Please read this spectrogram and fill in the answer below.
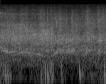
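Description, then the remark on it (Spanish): A church audience claps steadily for God during a sermon, in a dense, continuous wash of applause, with scattered voices calling out beneath it, filling the whole moment without pause. “Habrá alguien que pueda aplaudir a Dios.”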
